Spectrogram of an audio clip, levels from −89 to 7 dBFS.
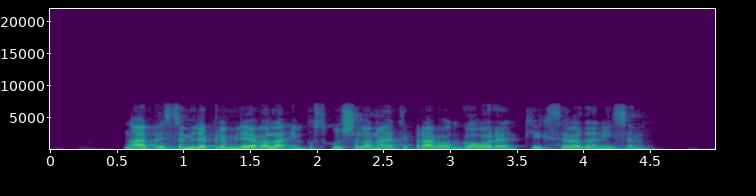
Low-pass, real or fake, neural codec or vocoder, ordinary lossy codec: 7.2 kHz; fake; codec, 24 kHz, 3 kbps, HILCodec; none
